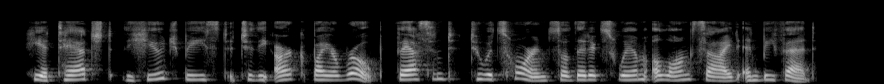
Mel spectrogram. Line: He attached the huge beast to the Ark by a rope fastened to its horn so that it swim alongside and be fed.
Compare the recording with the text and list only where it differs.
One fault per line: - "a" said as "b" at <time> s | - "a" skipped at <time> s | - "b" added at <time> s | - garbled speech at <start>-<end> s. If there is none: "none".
none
